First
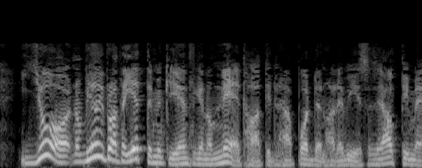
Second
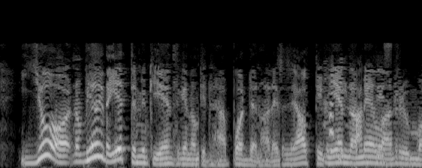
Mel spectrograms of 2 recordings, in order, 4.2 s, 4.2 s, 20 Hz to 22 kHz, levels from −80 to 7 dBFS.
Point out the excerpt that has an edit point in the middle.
second; 4 cuts; at 1.1 s, 2.0 s, 2.8 s, 3.2 s

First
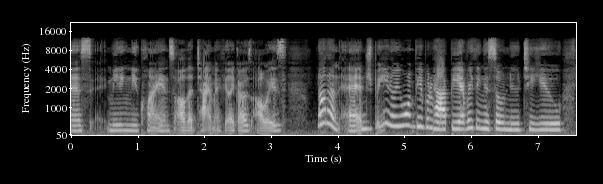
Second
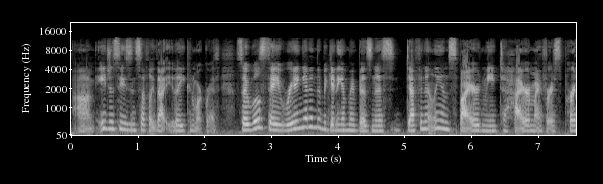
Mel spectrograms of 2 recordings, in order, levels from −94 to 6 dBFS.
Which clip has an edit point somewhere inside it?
first; 1 cut; at 5.4 s

